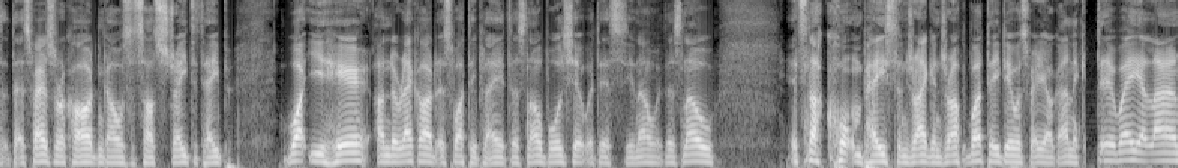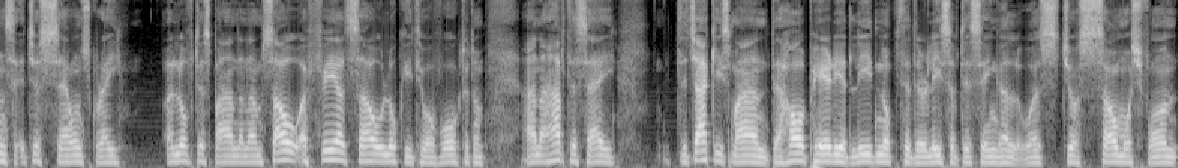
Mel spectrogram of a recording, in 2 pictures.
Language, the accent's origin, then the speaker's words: English; Swords, Leinster, Ireland; my hometown of Swords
